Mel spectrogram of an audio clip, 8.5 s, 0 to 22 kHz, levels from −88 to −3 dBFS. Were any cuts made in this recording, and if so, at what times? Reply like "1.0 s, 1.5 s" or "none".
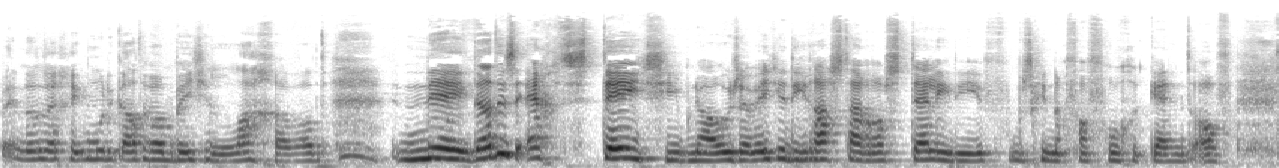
none

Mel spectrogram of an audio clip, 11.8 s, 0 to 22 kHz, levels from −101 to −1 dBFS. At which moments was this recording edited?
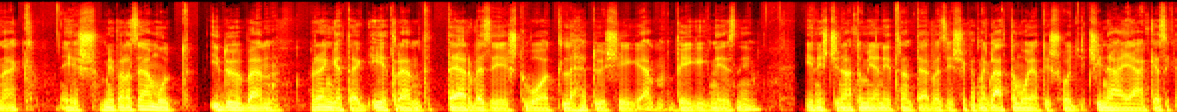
2.0 s, 7.9 s

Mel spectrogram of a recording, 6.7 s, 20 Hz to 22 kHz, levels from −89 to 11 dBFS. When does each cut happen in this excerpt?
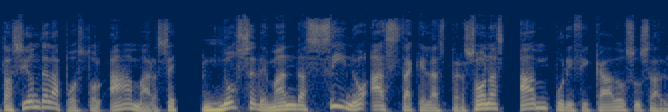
5.1 s

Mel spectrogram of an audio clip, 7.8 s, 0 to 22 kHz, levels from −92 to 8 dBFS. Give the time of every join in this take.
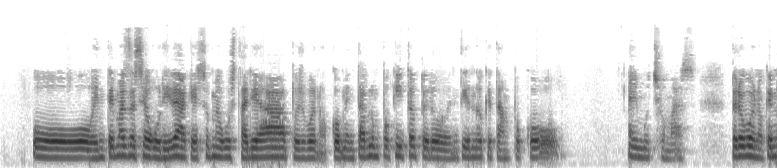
none

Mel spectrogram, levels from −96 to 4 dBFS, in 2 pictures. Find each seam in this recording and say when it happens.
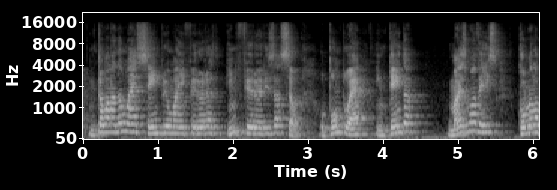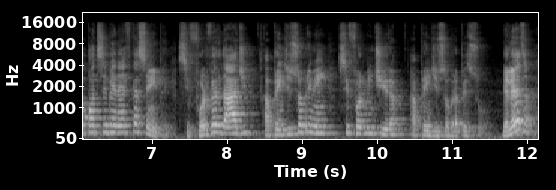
7.3 s

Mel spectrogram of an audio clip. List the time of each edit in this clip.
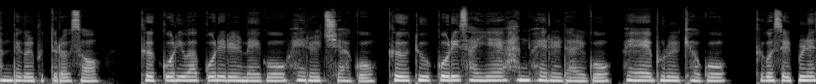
3.8 s, 6.2 s

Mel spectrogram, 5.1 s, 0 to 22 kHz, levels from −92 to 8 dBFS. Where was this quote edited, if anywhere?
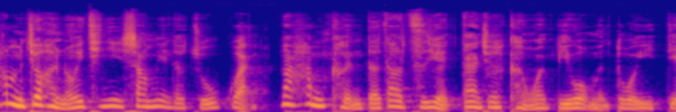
2.0 s

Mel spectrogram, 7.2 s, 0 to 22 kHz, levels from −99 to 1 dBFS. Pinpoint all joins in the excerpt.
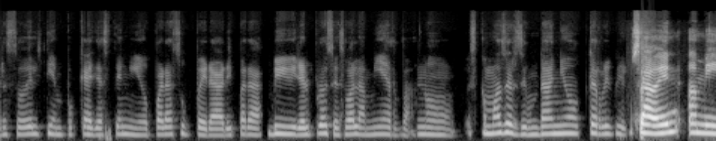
4.2 s

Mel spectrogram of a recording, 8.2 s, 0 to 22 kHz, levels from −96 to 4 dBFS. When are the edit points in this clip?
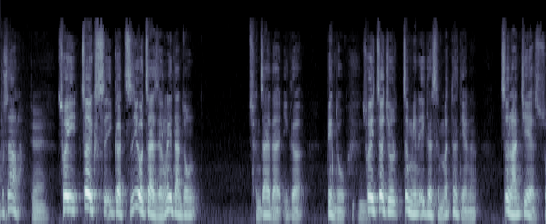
none

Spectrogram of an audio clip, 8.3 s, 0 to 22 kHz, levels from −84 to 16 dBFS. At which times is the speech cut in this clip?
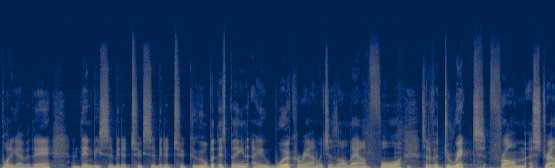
2.1 s

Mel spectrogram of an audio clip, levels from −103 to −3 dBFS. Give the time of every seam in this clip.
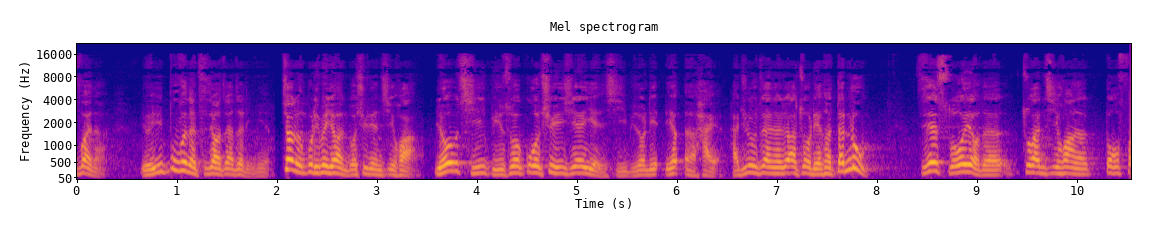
2.0 s, 3.5 s, 9.4 s

